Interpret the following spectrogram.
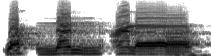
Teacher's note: Maka dinamakan bacaan idhar halqi. Cara membacanya adalah jelas di mulut. Contohnya wahnan ala, tidak boleh berdengung.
